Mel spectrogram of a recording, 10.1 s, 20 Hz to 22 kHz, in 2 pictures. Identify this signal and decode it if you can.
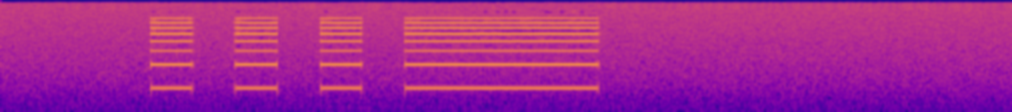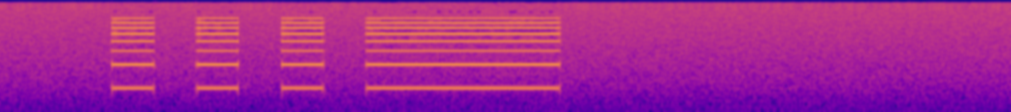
Beep code, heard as beeps from a small speaker, played twice, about 810 Hz. 3 short, 1 long.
